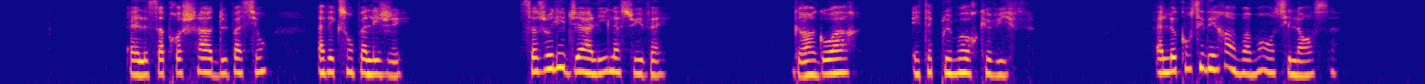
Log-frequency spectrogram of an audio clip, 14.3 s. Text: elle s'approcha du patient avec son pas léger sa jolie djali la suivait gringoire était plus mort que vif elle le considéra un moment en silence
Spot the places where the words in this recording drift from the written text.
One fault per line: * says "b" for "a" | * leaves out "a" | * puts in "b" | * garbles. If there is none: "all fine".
all fine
